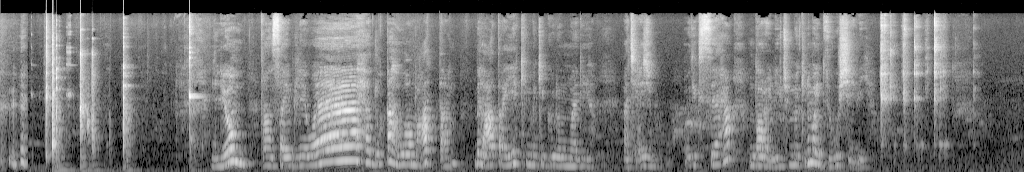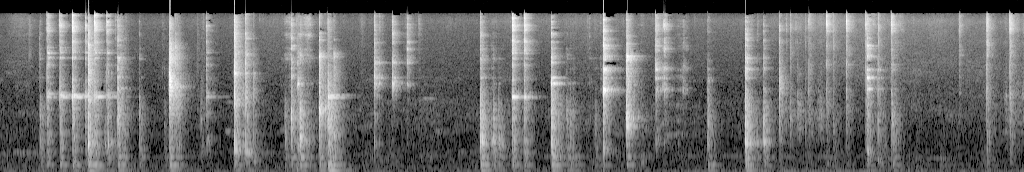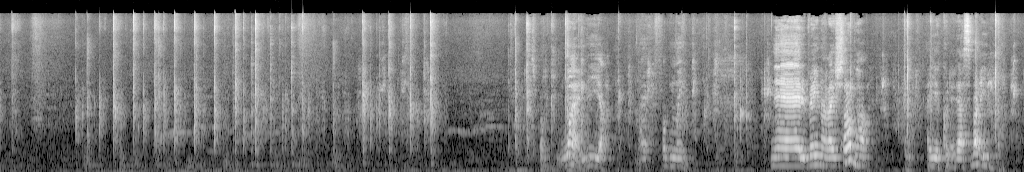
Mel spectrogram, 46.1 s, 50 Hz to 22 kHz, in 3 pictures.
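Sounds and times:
spoon clinking on porcelain: 0.4 - 2.1, 2.8 - 3.1, 13.2 - 14.8, 16.0 - 21.7, 22.6 - 25.8.

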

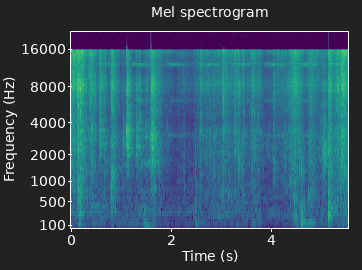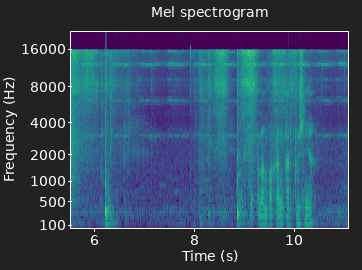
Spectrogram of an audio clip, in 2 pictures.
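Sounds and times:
box knocking on tiled floor: 6.2 - 6.5.

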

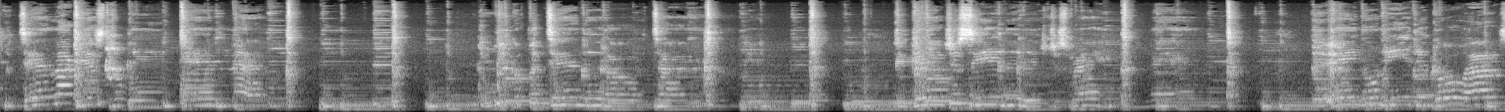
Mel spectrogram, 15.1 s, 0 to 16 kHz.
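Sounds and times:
man singing: 0.0 - 3.0, 4.8 - 7.4, 9.0 - 12.4, 13.1 - 15.0
acoustic guitar strumming: 0.0 - 15.0.

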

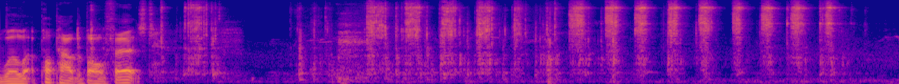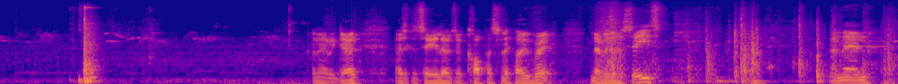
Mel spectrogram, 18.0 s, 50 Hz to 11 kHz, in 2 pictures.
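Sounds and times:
ratchet wrench clicking: 1.7 - 2.2, 3.6 - 8.6.

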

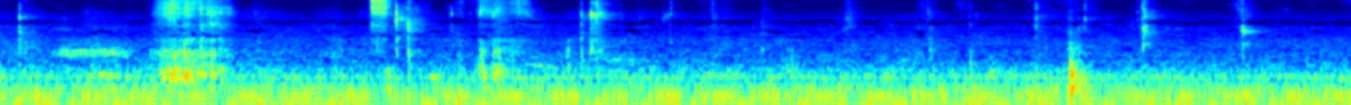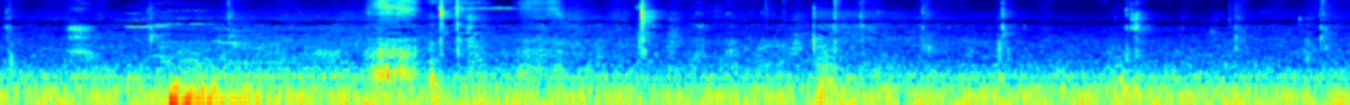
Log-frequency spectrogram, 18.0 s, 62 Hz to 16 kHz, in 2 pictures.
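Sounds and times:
low hum: 0.0 - 18.0
person slurping noodles: 1.0 - 1.6, 11.4 - 12.0
chewing: 2.5 - 9.7, 11.5 - 18.0.

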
